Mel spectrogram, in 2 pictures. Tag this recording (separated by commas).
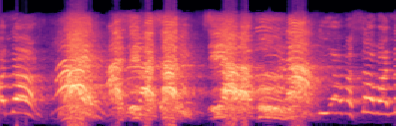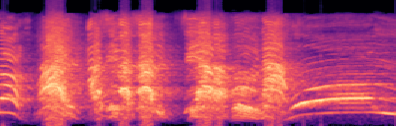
Speech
